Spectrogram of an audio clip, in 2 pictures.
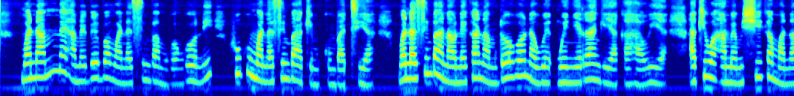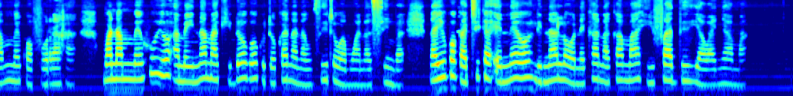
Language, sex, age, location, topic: Swahili, female, 25-35, Nairobi, government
